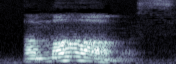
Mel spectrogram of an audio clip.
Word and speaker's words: amamus: goes ammo, ammas, ammat, amamus. Suddenly we've stressed a different syllable.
